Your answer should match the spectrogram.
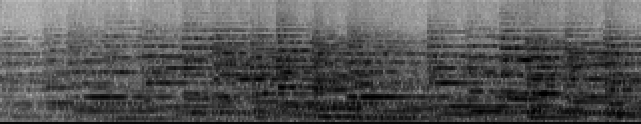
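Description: Church bells ring out from a tower in a steady, overlapping peal, strikes following one another continuously with rich ringing tones, no voices present.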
